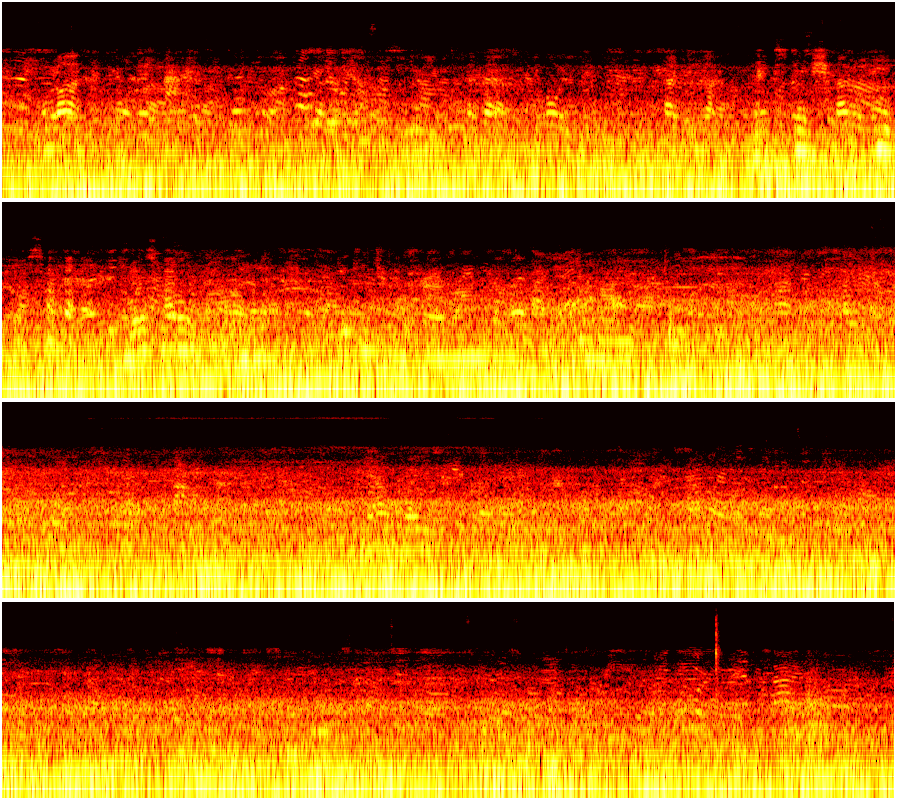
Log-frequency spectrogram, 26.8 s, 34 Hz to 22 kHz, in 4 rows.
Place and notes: Jing'an District, Shanghai - Line 2(Shanghai Metro)
from Jing'an Temple Station to People's Square Station, Binaural recording, Zoom H6+ Soundman OKM II
Shanghai, China, 23 November 2013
